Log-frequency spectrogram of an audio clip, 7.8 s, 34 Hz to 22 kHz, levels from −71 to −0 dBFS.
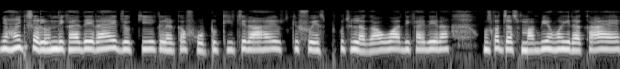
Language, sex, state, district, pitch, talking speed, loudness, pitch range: Hindi, female, Bihar, Vaishali, 220 Hz, 240 wpm, -14 LUFS, 215-230 Hz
